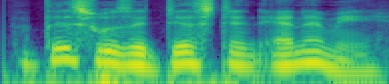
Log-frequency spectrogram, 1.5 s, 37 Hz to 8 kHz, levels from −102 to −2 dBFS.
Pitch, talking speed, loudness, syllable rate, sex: 125 Hz, 245 wpm, -15 LUFS, 6.7 syllables/s, male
